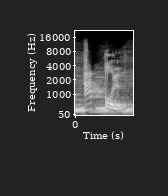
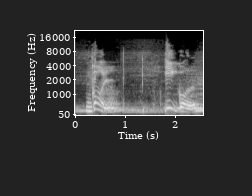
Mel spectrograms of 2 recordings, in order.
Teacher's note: Por ejemplo, la palabra manzana, que en inglés se escribe, notamos que la última sílaba está compuesta por E muda, precedida de L y otra consonante. Recordemos que al no tener sonido la E, matizamos las dos consonantes que nos quedan con el sonido O.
